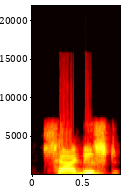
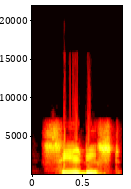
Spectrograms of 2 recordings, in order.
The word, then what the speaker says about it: sadist: Usually, a lot of people say sadist, sadism. No, it is sadist, sadism. The way you pronounce that matters a lot. Not sadist, sadist, not sadism, sadism.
